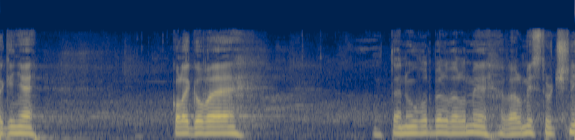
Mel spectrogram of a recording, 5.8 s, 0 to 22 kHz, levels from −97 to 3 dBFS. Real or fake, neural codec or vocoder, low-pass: real; none; 9.9 kHz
